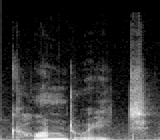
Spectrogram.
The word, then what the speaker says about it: conduit: pal suit, sweet, ruin, circuit, conduit rhyme with shirk it and beyond it, but it's hard to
